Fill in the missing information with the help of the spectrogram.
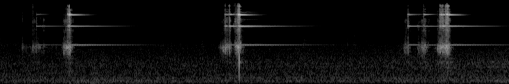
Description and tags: I rang a few bicycle bells near Matsudo train station. [TAKE 1]
In Matsudo, Chiba, east of Tokyo.
Late October 2016.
